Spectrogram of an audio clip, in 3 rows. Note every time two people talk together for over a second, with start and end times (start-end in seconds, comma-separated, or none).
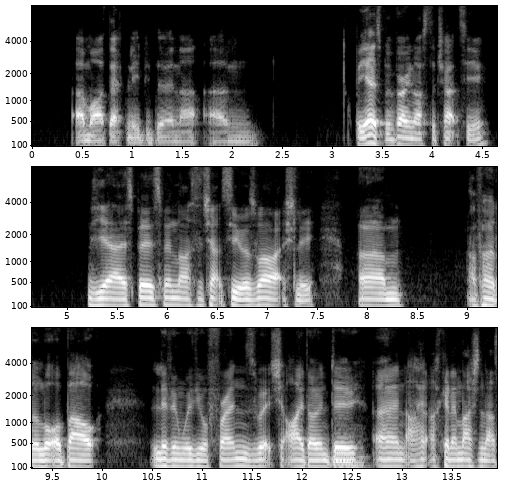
none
